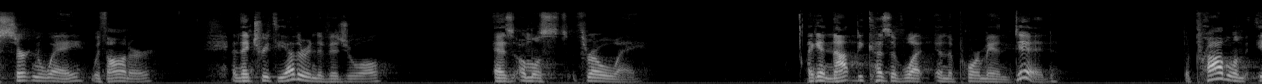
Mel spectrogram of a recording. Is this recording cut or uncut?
cut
